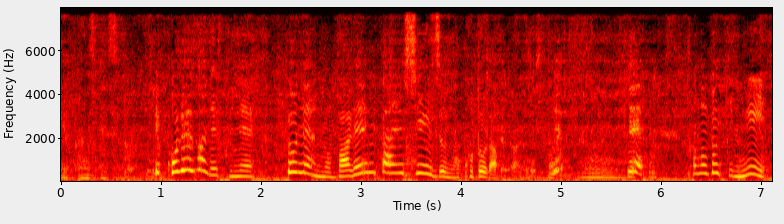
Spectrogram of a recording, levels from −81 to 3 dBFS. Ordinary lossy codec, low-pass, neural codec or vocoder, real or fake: none; none; codec, 16 kHz, 4 kbps, FunCodec, trained on LibriTTS, 50 frames a second; fake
